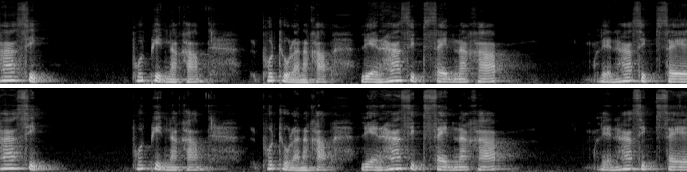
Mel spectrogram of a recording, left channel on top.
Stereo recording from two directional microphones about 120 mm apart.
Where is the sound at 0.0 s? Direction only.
35° left (ahead or behind).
